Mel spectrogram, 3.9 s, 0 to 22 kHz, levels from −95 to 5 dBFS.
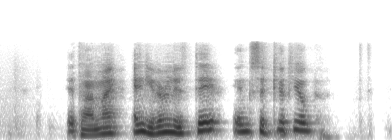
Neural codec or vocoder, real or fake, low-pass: codec, 16 kHz, 0.5 kbps, FunCodec, trained on Chinese and English, 25 frames a second; fake; 7.2 kHz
